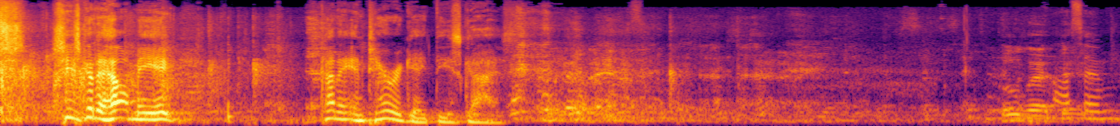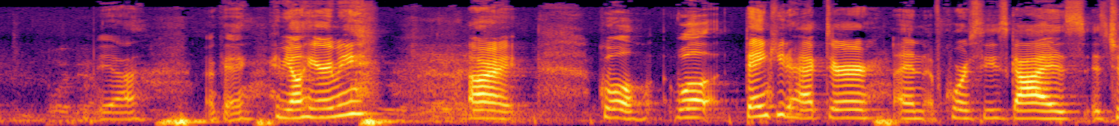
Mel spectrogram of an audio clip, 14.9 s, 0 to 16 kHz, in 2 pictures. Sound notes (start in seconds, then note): 3.4 audience laughs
